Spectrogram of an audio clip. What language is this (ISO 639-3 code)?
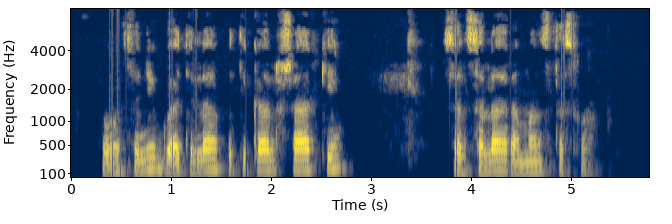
pus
